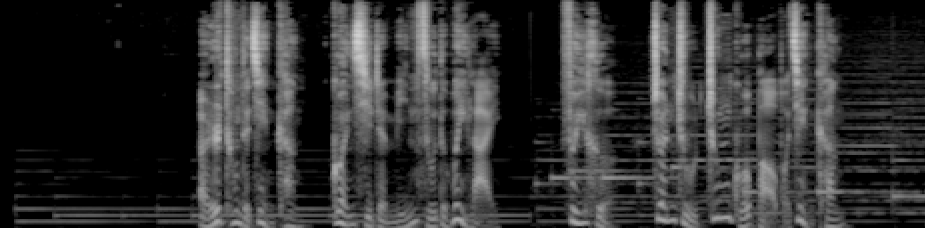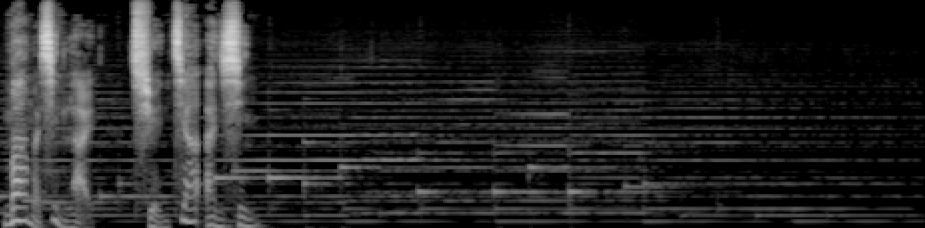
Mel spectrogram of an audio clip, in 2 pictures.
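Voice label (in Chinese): 温馨广告奶粉; 飞鹤奶粉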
